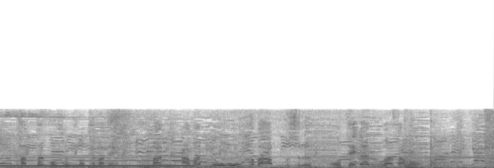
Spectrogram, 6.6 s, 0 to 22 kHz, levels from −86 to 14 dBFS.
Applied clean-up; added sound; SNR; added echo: none; Subway, metro, underground; 3 dB; none.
